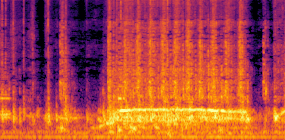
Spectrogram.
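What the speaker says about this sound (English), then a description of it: "So we're going to sew to our first marked line." A sewing machine stitches along a fabric-wrapped rope bowl, a few short bursts of stitching leading into a steady two-second run at moderate volume, then stopping with a couple of brief clicks.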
